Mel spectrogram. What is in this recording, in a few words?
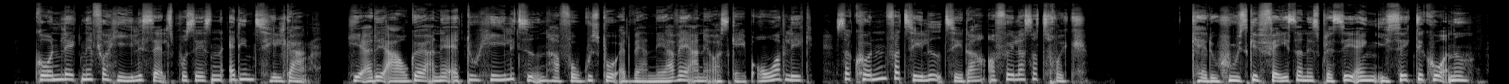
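Danish explainer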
